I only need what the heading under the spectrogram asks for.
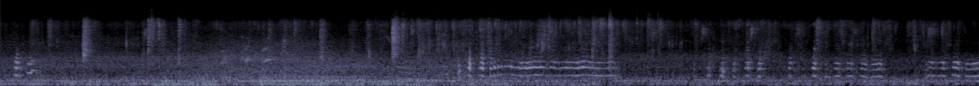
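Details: Hens clucking: irregular clicks and scuffles, then a run of short tonal clucks about a second long, followed by quicker repeated clucking notes toward the end against steady low background noise.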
